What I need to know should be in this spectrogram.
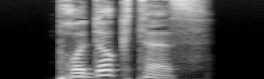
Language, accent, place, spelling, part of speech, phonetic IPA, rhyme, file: German, Germany, Berlin, Produktes, noun, [pʁoˈdʊktəs], -ʊktəs, De-Produktes.ogg
- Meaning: genitive singular of Produkt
